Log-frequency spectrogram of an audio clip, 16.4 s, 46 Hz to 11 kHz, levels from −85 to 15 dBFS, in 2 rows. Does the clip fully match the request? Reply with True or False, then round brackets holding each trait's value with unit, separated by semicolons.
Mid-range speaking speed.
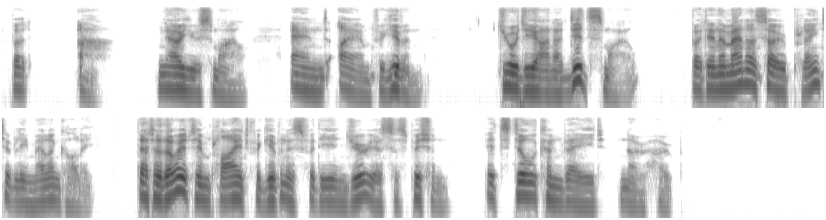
False (110 wpm)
